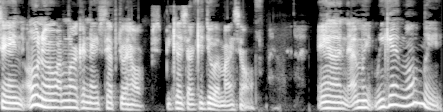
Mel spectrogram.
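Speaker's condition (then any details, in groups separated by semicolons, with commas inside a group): Brain stem tumor; childhood onset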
